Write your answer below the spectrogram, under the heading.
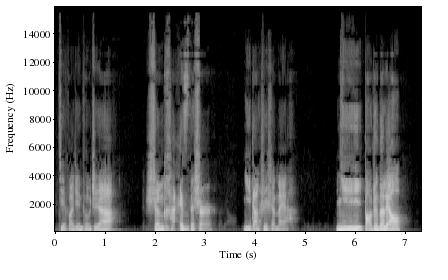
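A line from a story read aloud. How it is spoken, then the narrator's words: Smiling but unyielding. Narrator (Chinese): 车长虽然笑着，却把车门堵得死死的，一副毫不通融的样子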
